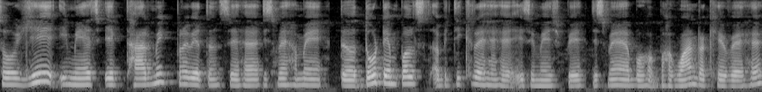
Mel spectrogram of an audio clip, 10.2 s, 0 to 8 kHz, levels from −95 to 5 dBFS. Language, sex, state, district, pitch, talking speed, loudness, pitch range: Hindi, female, Bihar, Sitamarhi, 155 Hz, 155 wpm, -27 LUFS, 145-170 Hz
